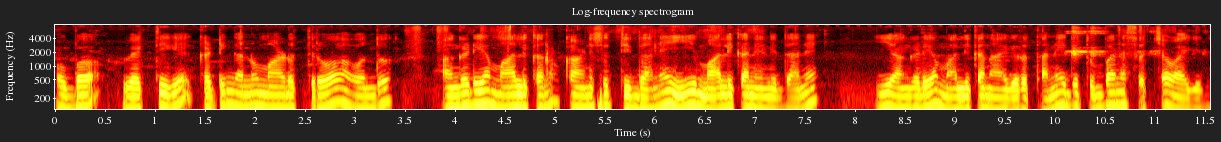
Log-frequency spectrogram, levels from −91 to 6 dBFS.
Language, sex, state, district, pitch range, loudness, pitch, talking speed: Kannada, male, Karnataka, Belgaum, 110-130 Hz, -16 LUFS, 120 Hz, 95 wpm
